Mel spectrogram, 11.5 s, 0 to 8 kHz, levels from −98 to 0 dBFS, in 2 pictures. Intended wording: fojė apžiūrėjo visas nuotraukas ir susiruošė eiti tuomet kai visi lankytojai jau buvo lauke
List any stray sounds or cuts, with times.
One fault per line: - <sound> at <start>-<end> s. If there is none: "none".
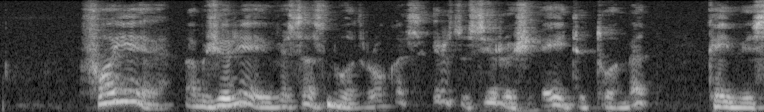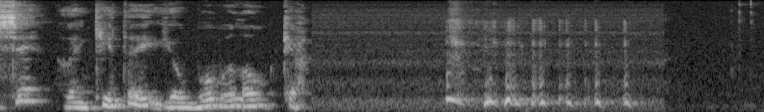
- laugh at 9.1-10.6 s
